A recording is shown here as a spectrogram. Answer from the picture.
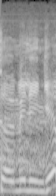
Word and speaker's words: Mellinger: Ici on prononce Mellinger, en fait c'est un Français, Mélinger, donc on peut l'appeler Mélinger, on peut varier.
